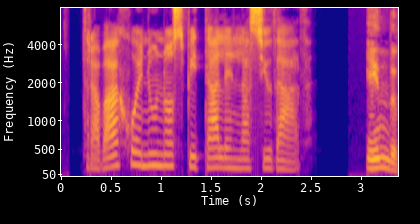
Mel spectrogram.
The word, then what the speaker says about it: hospital: We have a silent H in the word for hospital, hospital, and let's take a look at the Spanish word for city.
